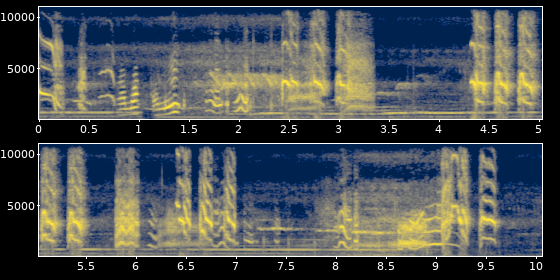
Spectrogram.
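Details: Indian ringneck parrot calling in rapid bursts of shrill, harsh screeches, several loud notes close together, with a faint steady tone running underneath throughout.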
